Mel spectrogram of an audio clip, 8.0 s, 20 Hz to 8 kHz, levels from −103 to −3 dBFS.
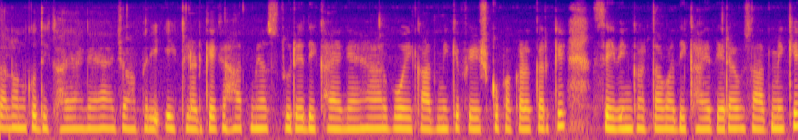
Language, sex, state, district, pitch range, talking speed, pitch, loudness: Hindi, female, Punjab, Fazilka, 190-200 Hz, 265 wpm, 195 Hz, -19 LUFS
